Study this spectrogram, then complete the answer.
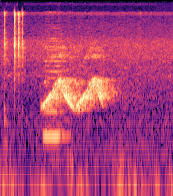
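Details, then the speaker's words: Long-abandoned Hemi Charger Daytona R/T: a loud electronic siren sweeps up and down once over a quiet background after a battery is hooked up; the factory security system is sounding, an anti-theft alarm. "I want to know where that security system is that it's going to get old quick"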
